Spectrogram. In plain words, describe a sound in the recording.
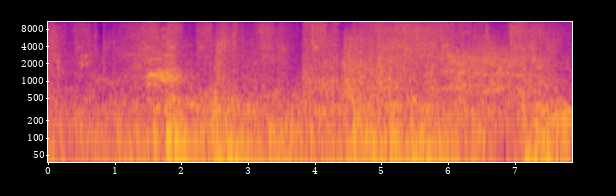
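Magic spells crackle and explode in rapid bursts.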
